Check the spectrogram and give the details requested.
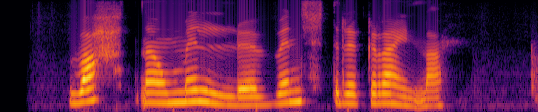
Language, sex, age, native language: Icelandic, female, 9, Icelandic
